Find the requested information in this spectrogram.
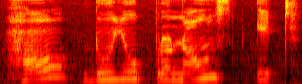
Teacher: हाउ पर और प्रोनाउंस पर स्ट्रेस है, डू यू और इट पर नहीं है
